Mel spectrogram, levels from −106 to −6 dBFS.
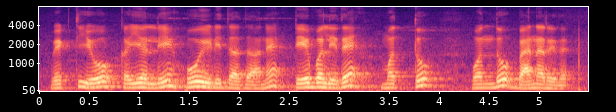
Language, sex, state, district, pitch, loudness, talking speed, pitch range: Kannada, male, Karnataka, Bangalore, 150 Hz, -16 LUFS, 110 wpm, 130-175 Hz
